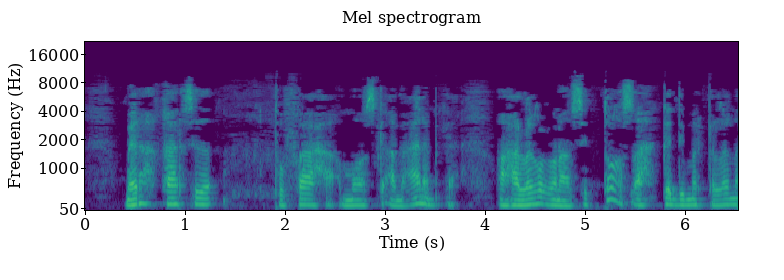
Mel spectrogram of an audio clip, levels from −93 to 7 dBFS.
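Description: From start to finish, the speech carries the layered artefacts of transcoding between lossy codecs. Nothing is present above 10.7 kHz, and the smeared, swirly texture of an earlier low-rate encode sits under a second layer of coding noise. This most likely comes from a low-bitrate AAC-LC pass, around 24 kbit/s, re-encoded to HE-AAC at a higher rate. The later encoder spends its bits preserving the first codec's damage and adds its own, so the higher bitrate restores neither the lost bandwidth nor the detail.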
